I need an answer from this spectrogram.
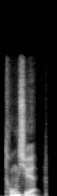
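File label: "tong2 xue2", Chinese; HSK1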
